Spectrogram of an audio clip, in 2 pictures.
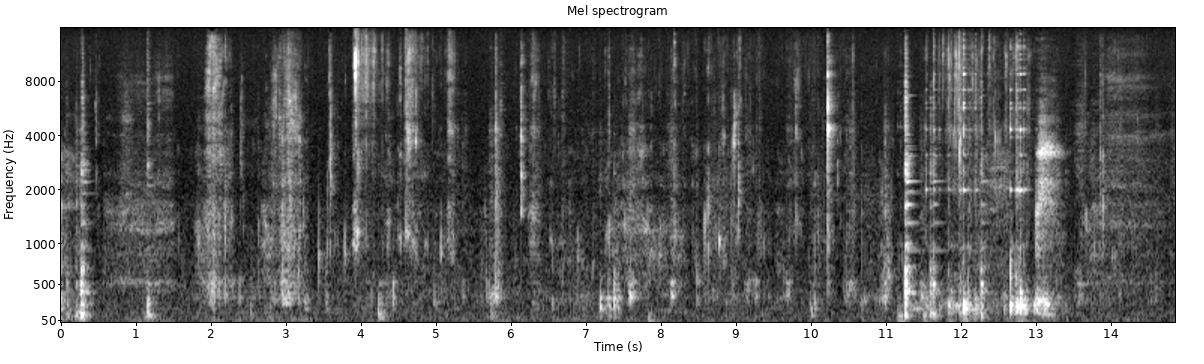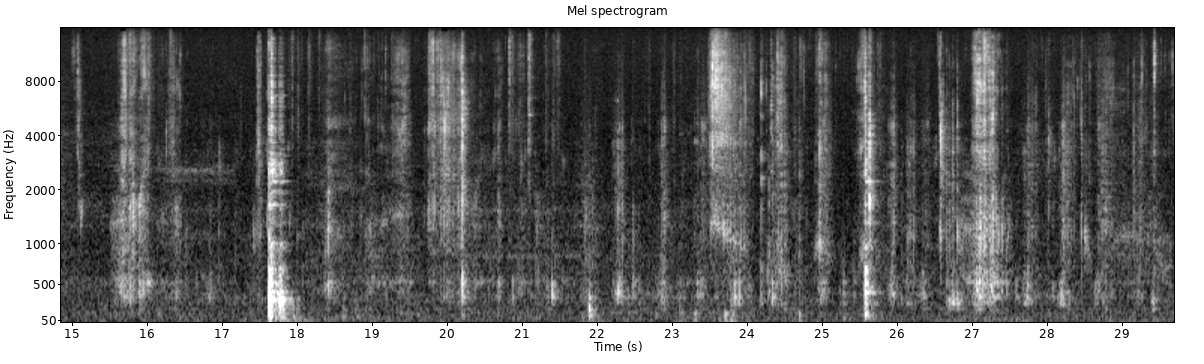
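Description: Chewing and crunching of fried small fish eaten by hand, a run of irregular sharp crackles and clicks with wet mouth sounds between them.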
